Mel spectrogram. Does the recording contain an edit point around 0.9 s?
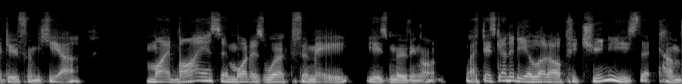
no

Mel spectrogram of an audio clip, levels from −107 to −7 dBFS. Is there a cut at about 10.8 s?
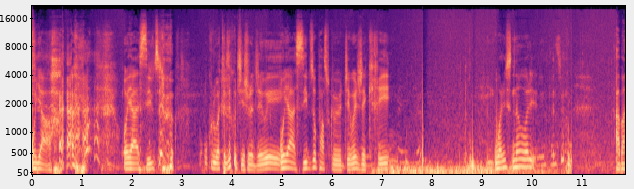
yes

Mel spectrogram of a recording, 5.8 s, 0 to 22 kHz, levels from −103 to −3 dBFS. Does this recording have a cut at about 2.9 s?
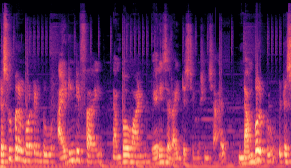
yes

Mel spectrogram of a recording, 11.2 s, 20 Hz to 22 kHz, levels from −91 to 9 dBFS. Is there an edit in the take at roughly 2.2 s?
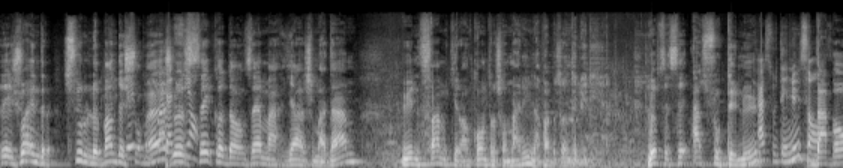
yes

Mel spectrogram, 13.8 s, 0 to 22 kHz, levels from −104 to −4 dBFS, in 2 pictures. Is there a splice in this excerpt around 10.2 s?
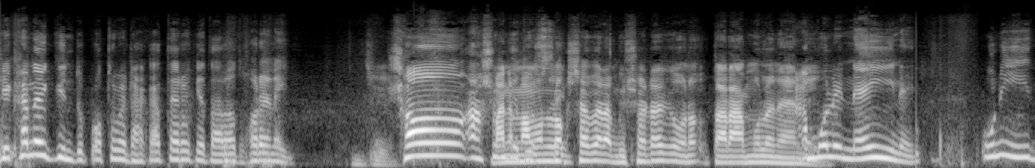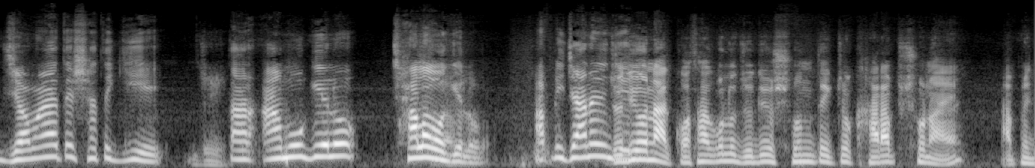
no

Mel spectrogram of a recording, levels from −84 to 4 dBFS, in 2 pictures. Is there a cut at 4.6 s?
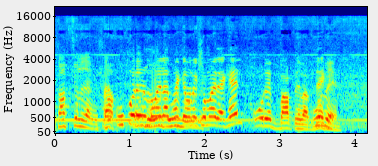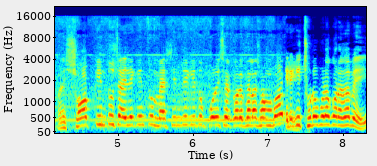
no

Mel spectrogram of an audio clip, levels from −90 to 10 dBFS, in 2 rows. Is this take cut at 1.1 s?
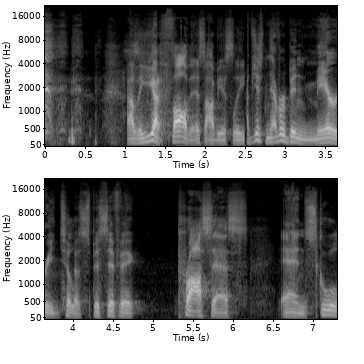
no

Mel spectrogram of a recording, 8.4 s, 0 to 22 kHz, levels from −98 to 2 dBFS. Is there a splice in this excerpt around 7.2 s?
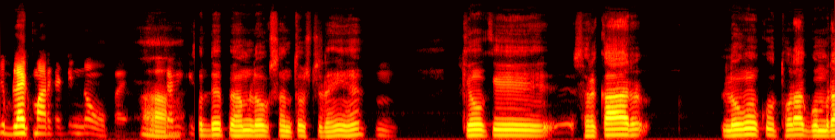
no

